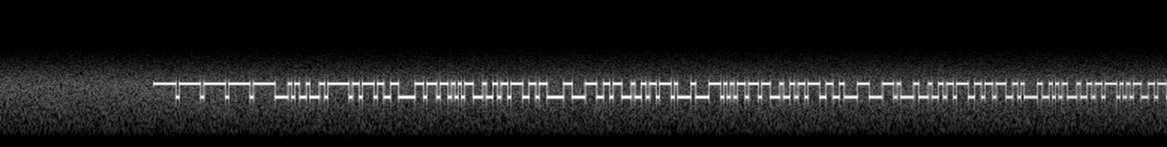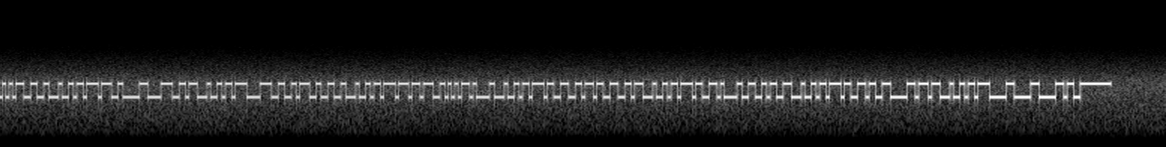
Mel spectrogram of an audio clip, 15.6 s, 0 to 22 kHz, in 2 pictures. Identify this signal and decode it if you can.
RTTY (45.45 baud, 850 Hz shift), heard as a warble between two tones, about 2000 Hz centre, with radio static. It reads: 2516 0590 3961 8993 0734 6068 7590 9878 1763 2020 2382 2251 5552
